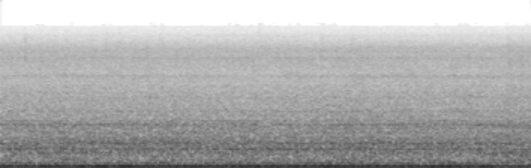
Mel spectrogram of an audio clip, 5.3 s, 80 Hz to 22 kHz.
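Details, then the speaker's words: Supreme 1200T mixer wagon driven by a 7720 tractor, after installing kicker plates on the mixing screws: steady tractor drone with an even mixer hum and no knocking or scraping. Nothing is hitting; running normally. "Alright, it's making its way around there. It's not hitting nowhere."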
